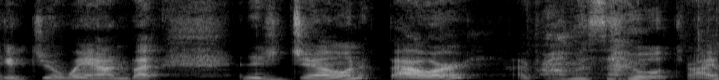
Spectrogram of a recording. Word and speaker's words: Joan Bauer: for this one i chose tell me by joan bauer and yes i did pronounce that right thank you to someone who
